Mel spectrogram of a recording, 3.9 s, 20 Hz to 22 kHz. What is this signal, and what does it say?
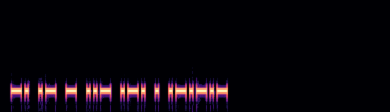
Morse code, heard as a keyed tone, about 34 wpm, 700 Hz. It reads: NATURE.
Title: Sentences from Top 1000 Words - Review Part 5 - 35wpm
